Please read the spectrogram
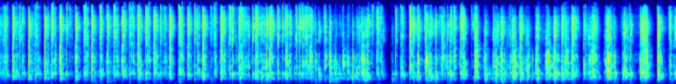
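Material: Plastic.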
